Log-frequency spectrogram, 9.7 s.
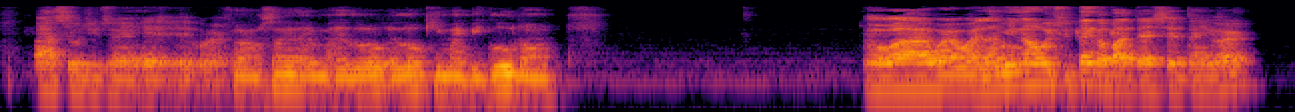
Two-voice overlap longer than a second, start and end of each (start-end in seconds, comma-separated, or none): none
